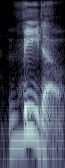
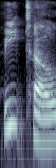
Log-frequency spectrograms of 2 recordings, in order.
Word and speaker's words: Vito: sound right to me veto not fito like v-i-t-o like italian veto v-i-d-o veto i hated that name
